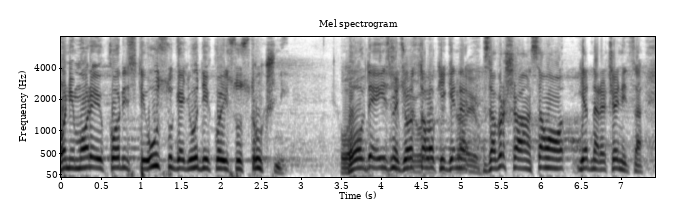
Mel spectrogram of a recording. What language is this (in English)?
Serbian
